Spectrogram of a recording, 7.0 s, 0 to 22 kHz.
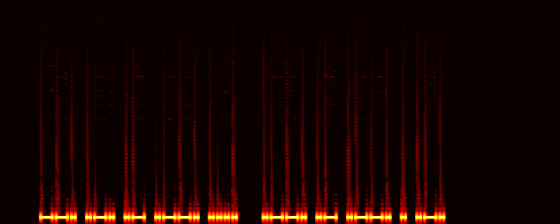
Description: Morse code, heard as a keyed tone, about 25 wpm, 700 Hz. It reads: GRAPH PAPER
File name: practice / 25wpm / Difficult Words with Hints - 25wpm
